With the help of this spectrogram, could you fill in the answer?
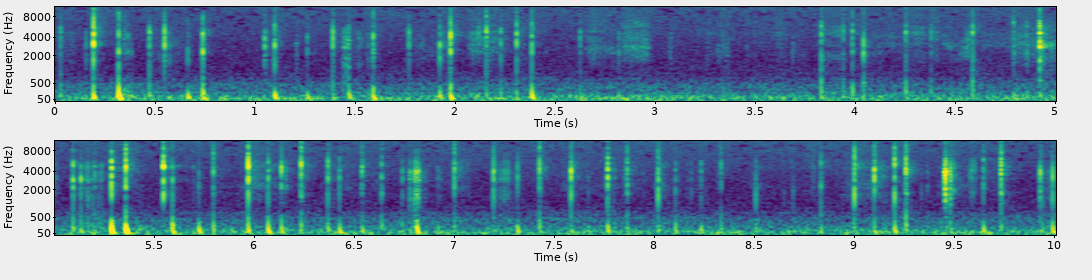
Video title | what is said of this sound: Tapping and scratching on my funko pops! ASMR ~ Yeah it's mostly sonic ones. | This one definitely has a very different sound because of the texture.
